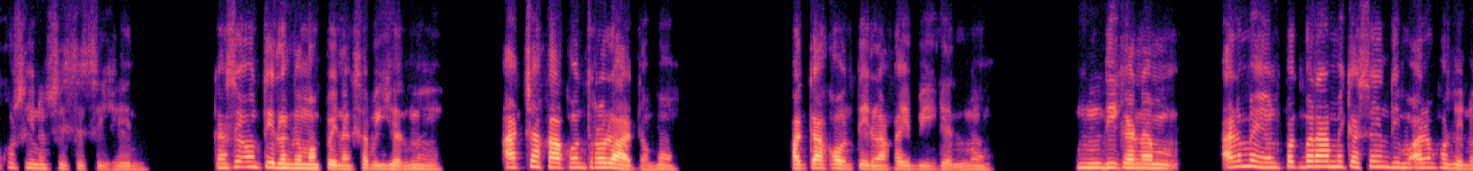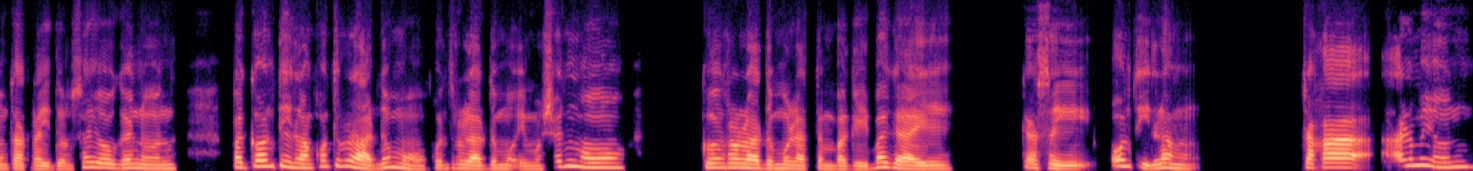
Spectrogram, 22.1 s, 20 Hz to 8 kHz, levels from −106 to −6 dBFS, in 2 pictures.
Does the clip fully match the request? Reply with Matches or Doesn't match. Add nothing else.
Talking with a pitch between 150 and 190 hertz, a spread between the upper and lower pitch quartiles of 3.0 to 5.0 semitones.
Doesn't match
